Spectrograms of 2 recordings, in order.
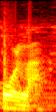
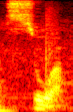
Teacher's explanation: suku kata ponem P pe misalnya dapat mempunyai dua macam lafal bila berada di awal kata ponem itu dilafalkan secara lepas seperti pada kata pola bila berada di akhir kata tidak diucapkan secara lepas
